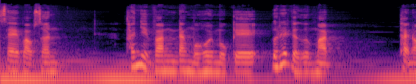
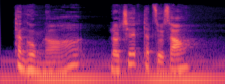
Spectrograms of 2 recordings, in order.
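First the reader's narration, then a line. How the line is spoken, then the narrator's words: Frightened. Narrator (Vietnamese): Văn Đá sợ hãi nói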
